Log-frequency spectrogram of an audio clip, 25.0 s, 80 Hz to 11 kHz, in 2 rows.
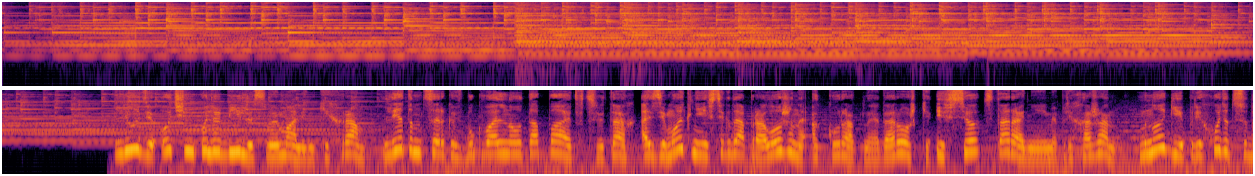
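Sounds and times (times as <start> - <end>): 
church bells ringing from a bell tower: 0.0 - 17.8
speech: 13.7 - 25.0.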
